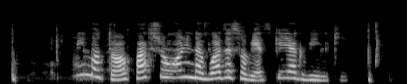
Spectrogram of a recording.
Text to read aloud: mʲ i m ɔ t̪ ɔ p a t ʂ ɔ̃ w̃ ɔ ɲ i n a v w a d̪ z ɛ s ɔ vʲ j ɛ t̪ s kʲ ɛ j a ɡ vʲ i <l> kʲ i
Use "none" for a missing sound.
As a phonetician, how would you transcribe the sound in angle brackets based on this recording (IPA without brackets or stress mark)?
l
